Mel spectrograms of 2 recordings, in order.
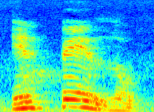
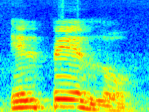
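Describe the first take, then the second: No difference in how they are said.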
